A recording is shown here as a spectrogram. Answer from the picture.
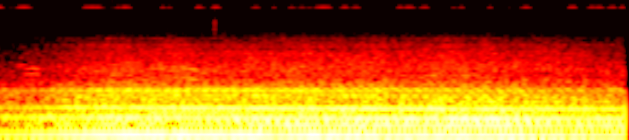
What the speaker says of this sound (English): Gary Pogany's Cessna swings low over the waters of Lake Clark and Lake Iliamna to the west.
